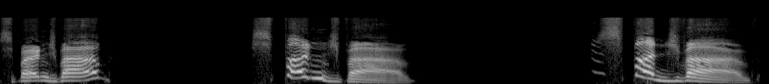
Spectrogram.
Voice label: plankton awkward; Supersponge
